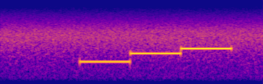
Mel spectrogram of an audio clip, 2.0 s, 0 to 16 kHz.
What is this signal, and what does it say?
Telephone call progress tone (North American plan), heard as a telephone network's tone, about 980, 1430, 1800 Hz, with phone line noise. Special information tone.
